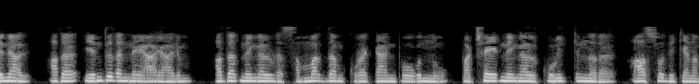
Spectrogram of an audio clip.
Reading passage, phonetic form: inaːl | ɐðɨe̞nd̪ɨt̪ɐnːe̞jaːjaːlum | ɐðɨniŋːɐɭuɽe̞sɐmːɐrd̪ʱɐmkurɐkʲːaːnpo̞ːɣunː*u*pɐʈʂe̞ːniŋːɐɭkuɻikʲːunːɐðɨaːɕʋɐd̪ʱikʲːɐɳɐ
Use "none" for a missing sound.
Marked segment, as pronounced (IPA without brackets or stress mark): u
